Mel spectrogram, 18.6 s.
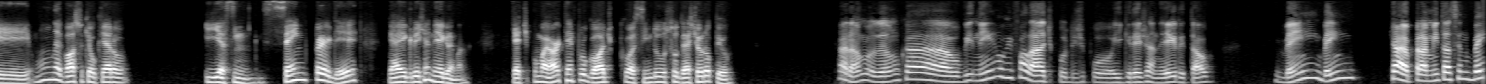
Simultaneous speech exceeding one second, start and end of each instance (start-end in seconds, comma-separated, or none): none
